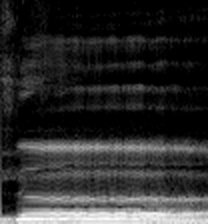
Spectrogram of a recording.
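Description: A man's voice reciting the Quran in a melodic, chanted style. He takes a quick breath just after the start, then holds a long, slowly wavering note.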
